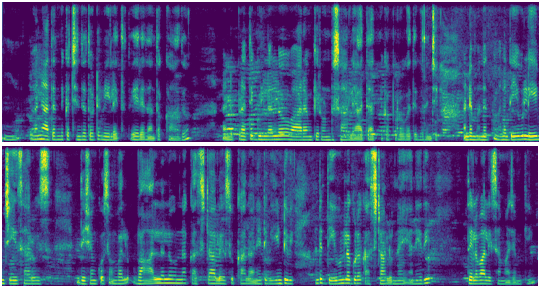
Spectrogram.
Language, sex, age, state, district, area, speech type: Telugu, female, 30-45, Telangana, Medchal, urban, spontaneous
